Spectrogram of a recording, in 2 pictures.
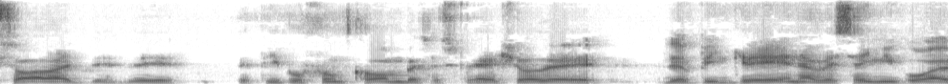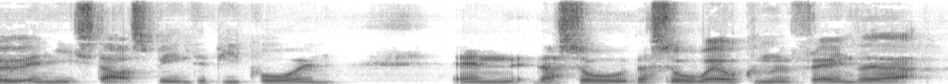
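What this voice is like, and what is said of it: Speaks with an unfamiliar foreign accent. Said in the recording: “they automatically ask where I'm from, because they've never heard they've never really heard my accent before”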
